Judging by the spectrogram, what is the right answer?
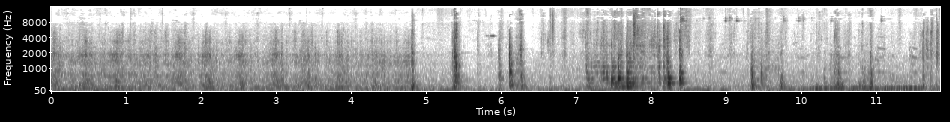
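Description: Metal clicking and clanking as a semi-trailer's landing-gear crank handle is worked and then hung up, with a burst of ringing metal clanks about two-thirds of the way through. Tire chains hanging beside it jangle. A truck engine rumbles low in the background.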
